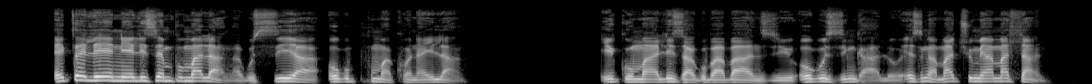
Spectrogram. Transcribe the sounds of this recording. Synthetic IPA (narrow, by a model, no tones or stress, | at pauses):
ɛǀɛlenielisempʼumalaŋa̰ɣusijaoɣupʰumakʰɔnaila̰ːŋa | iɡ̥ʱumalizaɣuβaβand͡zʱioɣuziŋalɔeziŋamat͡ʃʼumiamaɬaːnu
